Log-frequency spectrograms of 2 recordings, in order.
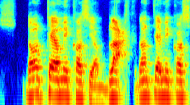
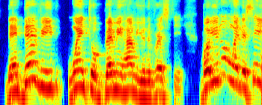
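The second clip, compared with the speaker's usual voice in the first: ordinary delivery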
